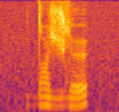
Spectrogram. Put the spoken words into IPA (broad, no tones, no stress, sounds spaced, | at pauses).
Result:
dˤ ɵ ʒ z œ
